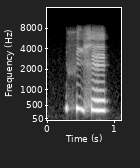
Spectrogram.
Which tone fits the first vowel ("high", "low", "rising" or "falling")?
falling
